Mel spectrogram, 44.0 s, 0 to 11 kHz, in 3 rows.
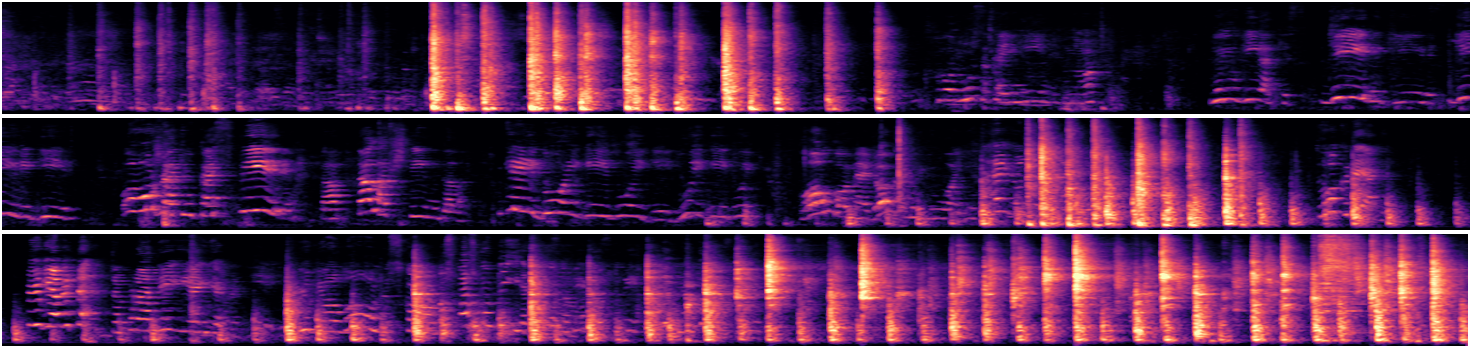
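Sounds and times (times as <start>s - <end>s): wooden beaters whacking linen: 30.8s - 44.0s.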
